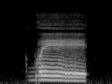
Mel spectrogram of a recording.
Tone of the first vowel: falling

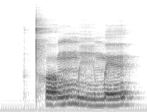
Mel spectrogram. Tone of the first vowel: rising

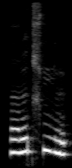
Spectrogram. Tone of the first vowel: rising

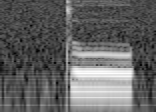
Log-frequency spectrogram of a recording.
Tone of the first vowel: low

